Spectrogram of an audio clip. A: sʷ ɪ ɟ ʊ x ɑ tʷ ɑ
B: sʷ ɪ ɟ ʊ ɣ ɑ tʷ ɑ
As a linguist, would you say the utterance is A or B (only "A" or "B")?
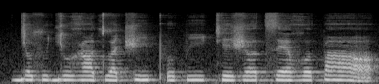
B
